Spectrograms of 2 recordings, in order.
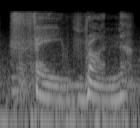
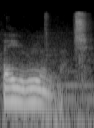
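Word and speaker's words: Faerûn: Fey run. No, it's Faerun.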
